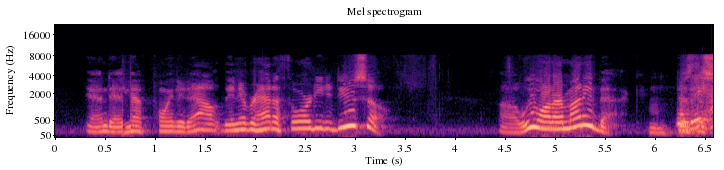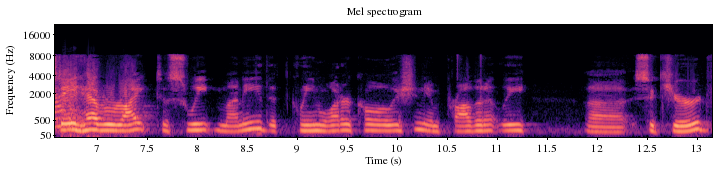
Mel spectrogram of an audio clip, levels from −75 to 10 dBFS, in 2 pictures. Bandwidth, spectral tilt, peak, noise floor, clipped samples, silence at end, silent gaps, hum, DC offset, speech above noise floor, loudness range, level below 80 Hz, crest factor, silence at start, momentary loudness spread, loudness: 8.6 kHz; -6 dB/octave; 0 dBFS; -44 dBFS; under 0.1%; 0.05 s; none; none; under 0.1%; 34 dB; 6 LU; -46 dBFS; 12 dB; 0.3 s; 12 LU; -11 LUFS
